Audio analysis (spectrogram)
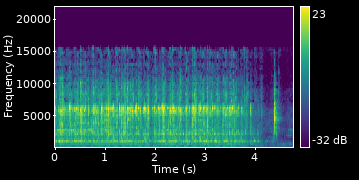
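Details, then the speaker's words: Royal Enfield single, loud noise when cranking on the electric starter, then an intermittent steady knock about three per second while running, like something striking inside the engine; one-way starter clutch (bearing inside) suspected, broken rollers and spring. "Self से स्टार्ट करोगे तो बहुत ज़्यादा आवाज़ आ रही है और स्टार्ट होने के बाद में एक अजीब सी आवाज़ आती है, कभी आती है कभी बंद हो जाती है।"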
